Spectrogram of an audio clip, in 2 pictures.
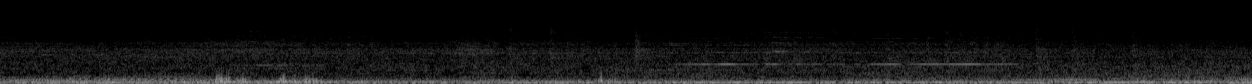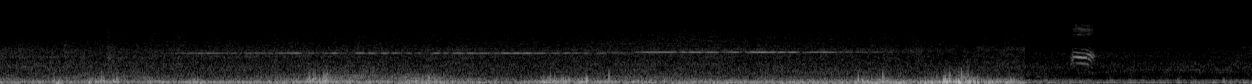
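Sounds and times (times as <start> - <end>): faint high whistle-like tone: 6.4 - 10.2, 14.1 - 22.1
crow cawing: 23.2 - 23.6.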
